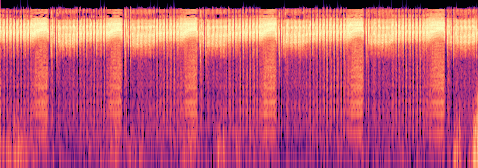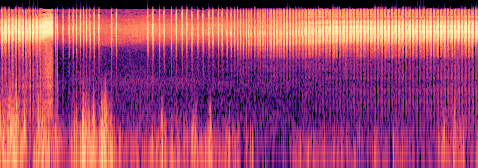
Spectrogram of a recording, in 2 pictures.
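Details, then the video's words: Cicada in Wellington singing loudly, a piercing high-pitched drone pulsing in phrases about a second long for the first half, then breaking into scratchy, uneven crackles as the buzz fades and low thuds intrude. "Loud cicada Singing Wellington"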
